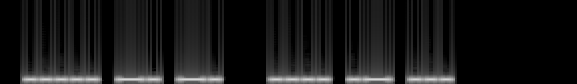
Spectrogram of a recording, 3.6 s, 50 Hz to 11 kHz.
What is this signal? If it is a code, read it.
Morse code, heard as a keyed tone, about 25 wpm, 700 Hz. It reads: 5NN HAS
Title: Ontario QSO Party Exchange 25wpm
